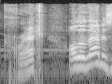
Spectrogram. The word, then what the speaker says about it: Qegh: called star trek killer crack i think my klingon pronunciation is accurate there if it is that's pronounced crack although that is not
